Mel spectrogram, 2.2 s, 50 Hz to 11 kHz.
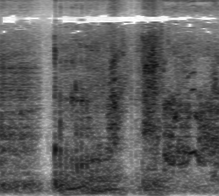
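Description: A cougar (mountain lion) growls and snarls fiercely while attacking a family dog, a 3-year-old giant black schnauzer, in Laverne, caught on camera; loud, with rough continuous snarling broken by a brief gap and scuffling noise.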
